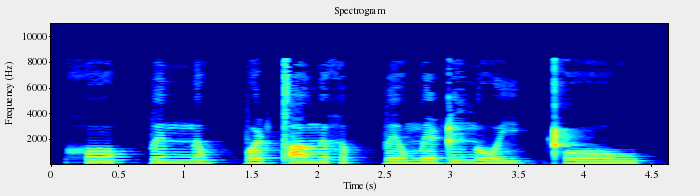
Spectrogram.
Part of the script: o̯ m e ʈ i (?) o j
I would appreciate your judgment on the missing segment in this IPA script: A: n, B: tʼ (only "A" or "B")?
A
